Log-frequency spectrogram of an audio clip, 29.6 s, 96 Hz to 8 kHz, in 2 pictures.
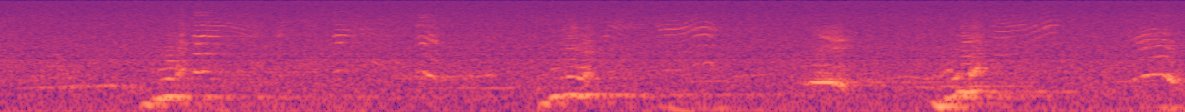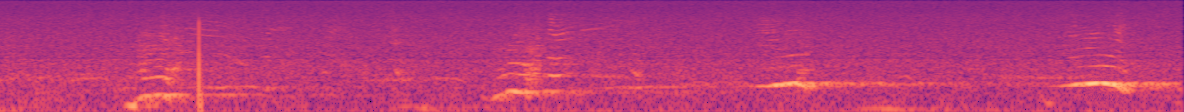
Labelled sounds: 2.4	3.1	humpback whale, 0.90 to 4.9 kHz
4.2	4.5	humpback whale, 2.3 to 2.5 kHz
5.2	5.5	humpback whale, 1.4 to 2.0 kHz
8.3	9.0	humpback whale, 1.8 to 2.9 kHz
10.3	10.7	humpback whale, 1.5 to 2.0 kHz
12.1	13.3	humpback whale, 1.5 to 3.0 kHz
14.2	14.8	humpback whale, 1.1 to 2.1 kHz
17.2	17.6	humpback whale, 1.9 to 3.5 kHz
21.7	22.4	humpback whale, 0.80 to 2.8 kHz
24.3	25.0	humpback whale, 0.83 to 2.5 kHz
28.4	28.8	humpback whale, 0.80 to 2.2 kHz

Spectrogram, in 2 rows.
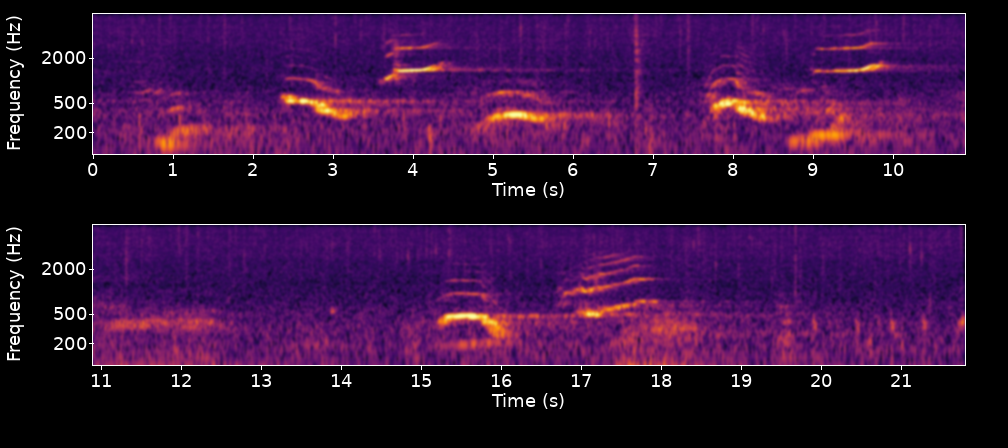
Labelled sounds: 2.4	4.5	humpback whale, 0.78 to 4.2 kHz
7.6	10.1	humpback whale, 0.78 to 4.8 kHz
15.2	15.9	humpback whale, 0.78 to 2.4 kHz
16.7	18.0	humpback whale, 0.78 to 3.3 kHz

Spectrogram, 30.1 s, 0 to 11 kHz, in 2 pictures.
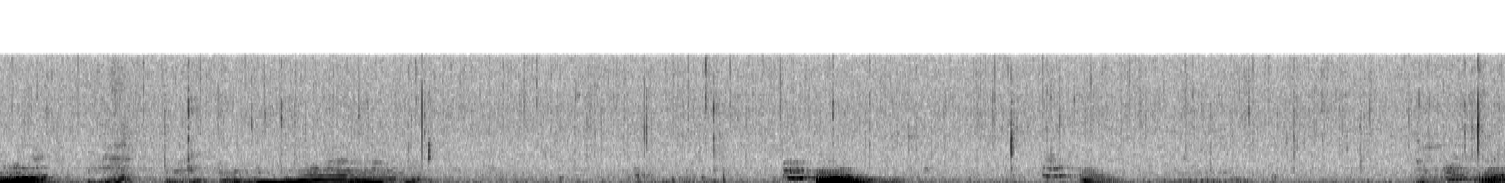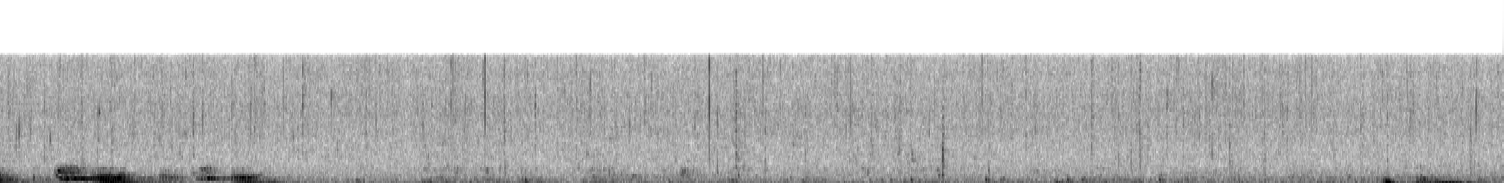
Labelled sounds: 0.1	0.4	humpback whale, 0.91 to 1.2 kHz
1.7	2.0	humpback whale, 0.78 to 0.88 kHz
7.8	8.1	humpback whale, 0.78 to 1.4 kHz
10.4	10.7	humpback whale, 0.84 to 1.1 kHz
15.6	15.9	humpback whale, 0.78 to 1.2 kHz

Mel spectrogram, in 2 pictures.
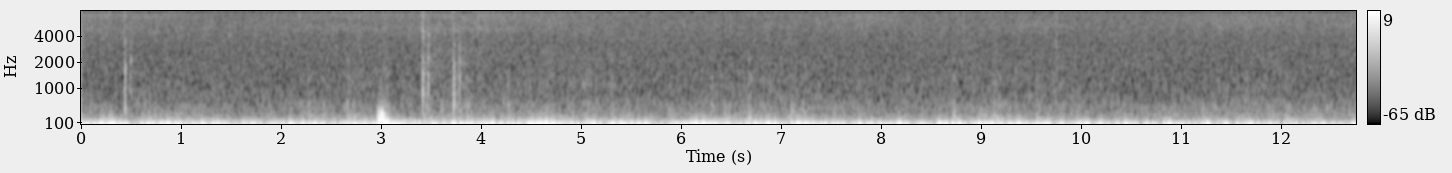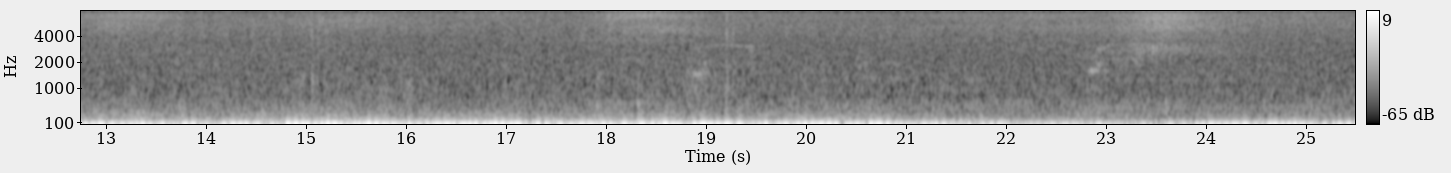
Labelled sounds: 18.7	19.5	killer whale, 0.75 to 4.8 kHz

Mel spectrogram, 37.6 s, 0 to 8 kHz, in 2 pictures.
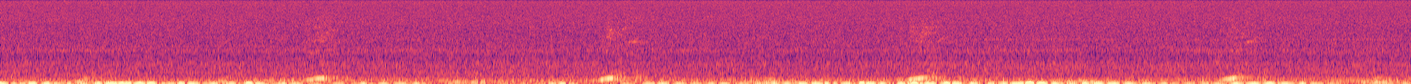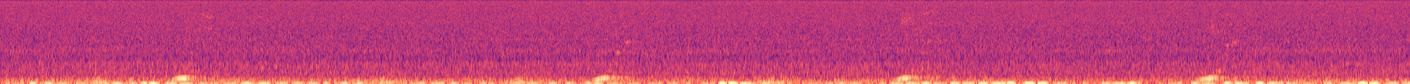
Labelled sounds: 8.3	8.6	humpback whale, 1.5 to 1.8 kHz

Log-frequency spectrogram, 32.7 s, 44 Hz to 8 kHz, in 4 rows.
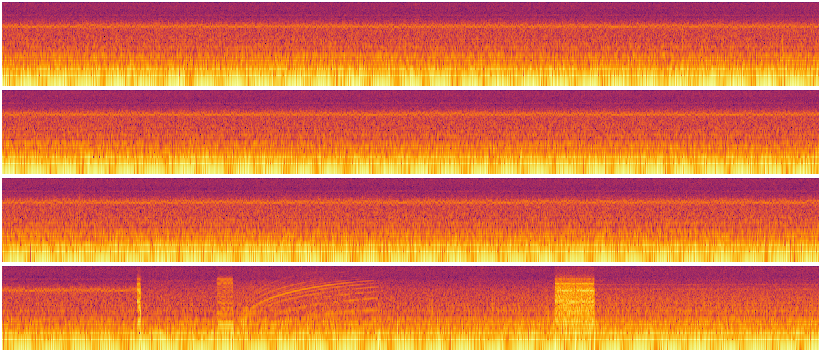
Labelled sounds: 24.9	32.6	abiotic sound, 0 to 8.0 kHz

